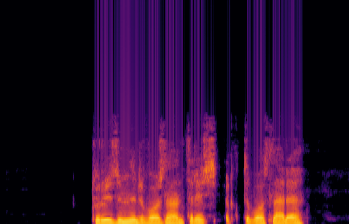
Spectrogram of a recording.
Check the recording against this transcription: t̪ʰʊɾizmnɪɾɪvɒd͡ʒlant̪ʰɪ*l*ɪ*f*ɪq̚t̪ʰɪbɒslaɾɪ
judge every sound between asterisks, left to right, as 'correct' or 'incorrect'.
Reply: incorrect: ɾ, incorrect: ʃ

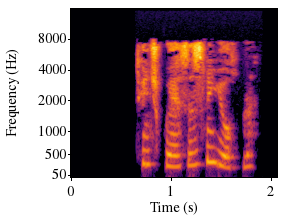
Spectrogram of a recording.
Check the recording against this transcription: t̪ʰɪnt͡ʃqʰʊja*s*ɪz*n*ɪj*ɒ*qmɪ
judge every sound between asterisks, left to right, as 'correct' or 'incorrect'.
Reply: correct, incorrect: m, incorrect: o

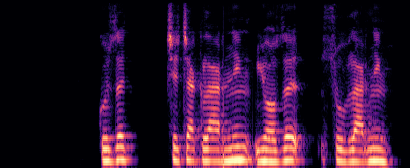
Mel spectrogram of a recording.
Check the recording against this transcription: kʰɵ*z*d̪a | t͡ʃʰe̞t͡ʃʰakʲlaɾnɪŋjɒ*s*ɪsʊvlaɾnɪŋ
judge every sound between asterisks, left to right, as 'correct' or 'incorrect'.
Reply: correct, incorrect: z

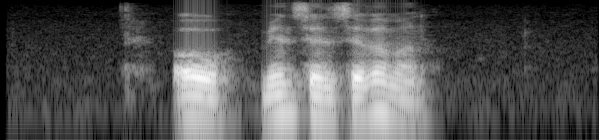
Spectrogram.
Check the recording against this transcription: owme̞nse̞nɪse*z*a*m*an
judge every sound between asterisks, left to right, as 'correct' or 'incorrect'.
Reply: incorrect: v, correct

